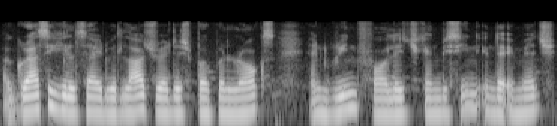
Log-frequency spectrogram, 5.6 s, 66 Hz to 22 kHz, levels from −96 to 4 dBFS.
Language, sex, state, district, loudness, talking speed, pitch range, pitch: English, male, Sikkim, Gangtok, -20 LUFS, 195 wpm, 120-130 Hz, 125 Hz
